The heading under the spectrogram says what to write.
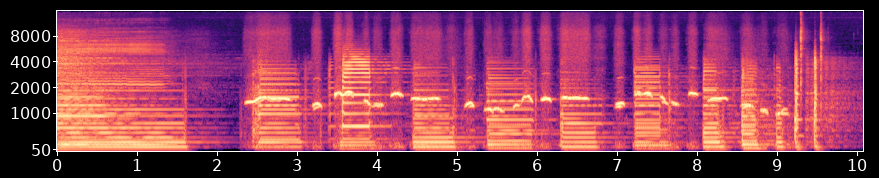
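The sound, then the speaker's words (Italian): A brief sustained chord fades, then a lively whistled tune rises over a steady, chugging rhythmic accompaniment, fairly loud, imitating a train whistle. “Troverai l'amore che non hai avuto mai, e sentirai l'amico treno che fischia così.”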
